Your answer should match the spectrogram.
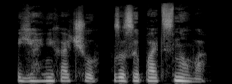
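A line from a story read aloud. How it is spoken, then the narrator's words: Whisper. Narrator (Russian): шепнула Вильварин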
